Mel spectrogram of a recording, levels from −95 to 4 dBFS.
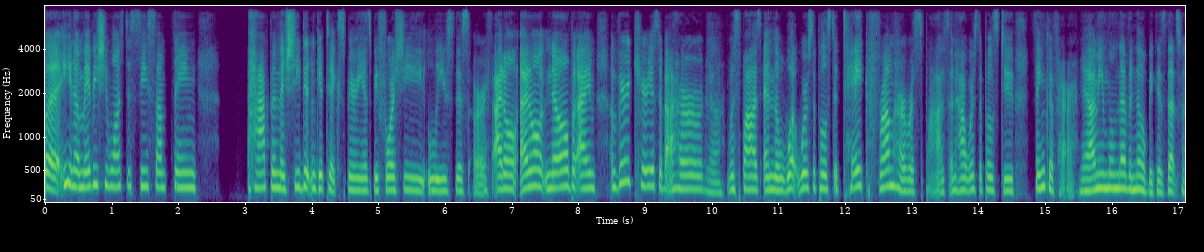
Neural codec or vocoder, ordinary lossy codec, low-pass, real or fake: codec, 16 kHz, 1.1 kbps, Voila-Tokenizer; Opus, 64 kbps; 7.2 kHz; fake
